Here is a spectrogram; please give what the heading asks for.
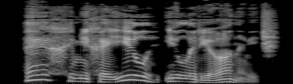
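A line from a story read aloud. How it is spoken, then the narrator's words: Sighing. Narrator (Russian): вздохнула я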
